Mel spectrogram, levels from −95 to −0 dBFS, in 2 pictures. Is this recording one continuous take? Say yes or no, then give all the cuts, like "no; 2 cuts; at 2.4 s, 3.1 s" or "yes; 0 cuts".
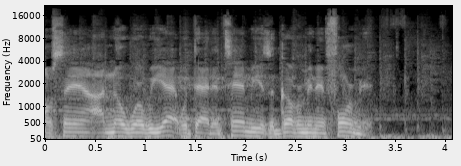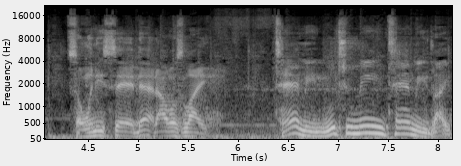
yes; 0 cuts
